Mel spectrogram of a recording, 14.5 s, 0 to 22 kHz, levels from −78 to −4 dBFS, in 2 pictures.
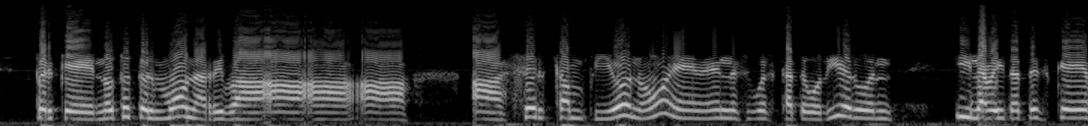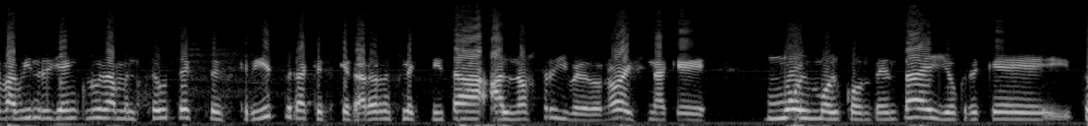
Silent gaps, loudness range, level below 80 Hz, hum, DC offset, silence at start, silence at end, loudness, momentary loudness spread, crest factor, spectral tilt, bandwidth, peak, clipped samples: none; 2 LU; -58 dBFS; none; under 0.1%; 0.25 s; 0.1 s; -26 LUFS; 7 LU; 10 dB; -2.5 dB/octave; 18.5 kHz; -16 dBFS; under 0.1%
